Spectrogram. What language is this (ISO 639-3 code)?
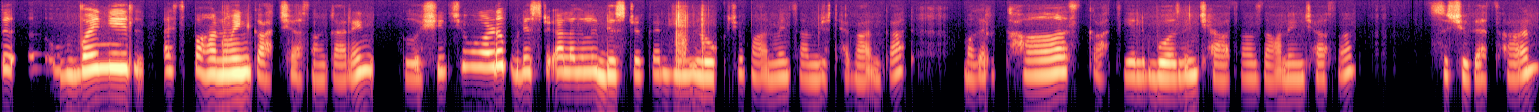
kas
